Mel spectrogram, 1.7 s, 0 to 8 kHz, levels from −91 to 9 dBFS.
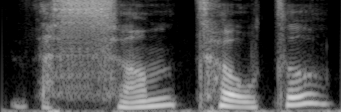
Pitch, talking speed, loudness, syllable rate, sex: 175 Hz, 105 wpm, -17 LUFS, 2.6 syllables/s, male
